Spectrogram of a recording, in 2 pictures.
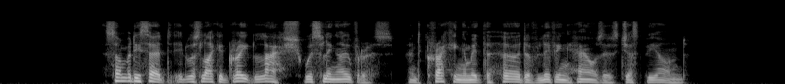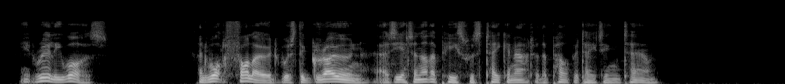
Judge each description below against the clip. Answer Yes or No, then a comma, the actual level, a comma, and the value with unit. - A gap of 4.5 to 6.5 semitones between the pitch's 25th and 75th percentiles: No, average, 4.1 semitones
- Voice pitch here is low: Yes, low, 110 Hz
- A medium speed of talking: Yes, average, 155 wpm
